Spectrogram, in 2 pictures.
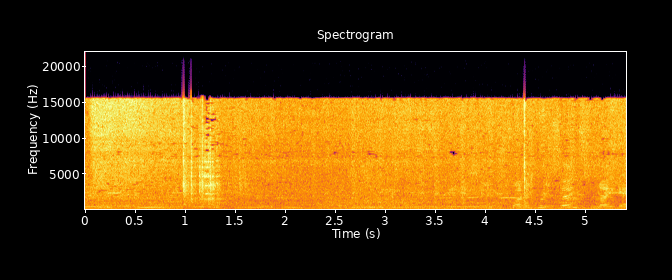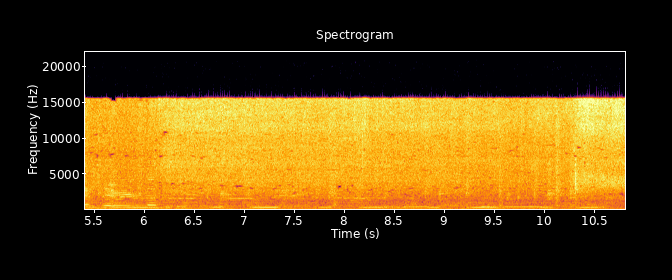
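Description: Raw meat sizzling on a tabletop Korean barbecue grill, the sizzle growing louder about six seconds in as more meat is laid on with tongs. A clink comes about a second in, with background music and voices throughout.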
